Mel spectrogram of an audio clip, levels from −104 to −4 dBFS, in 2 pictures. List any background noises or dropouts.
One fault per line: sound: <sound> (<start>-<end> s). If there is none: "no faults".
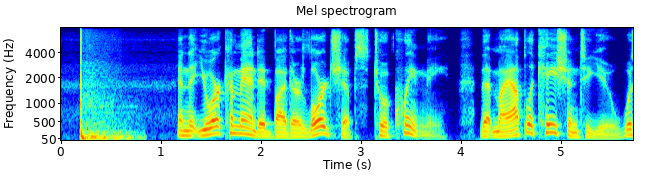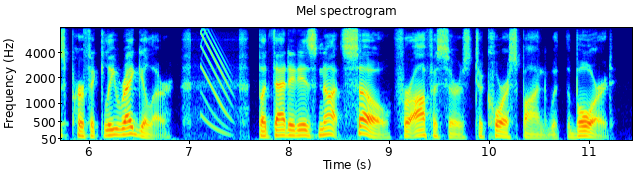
sound: thud (0.2-0.9 s)
sound: chirp (7.1-7.5 s)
